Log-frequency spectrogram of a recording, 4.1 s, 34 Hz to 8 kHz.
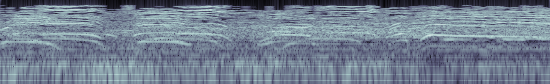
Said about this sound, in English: In one of the globe's most watched New Year's Eve spectacles, the crowd counted down the last seconds of 2019 as a luminescent crystal ball descended down a pole.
